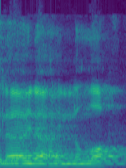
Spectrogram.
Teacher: صرف لفظ اللہ کا جو لام ہے وہ پر ہے، باقی لام باریک ہے۔ لا الہ الا اللہ وقف کریں گے تو یہ لام اس میں ذرا لمبا ہو جائے گا۔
